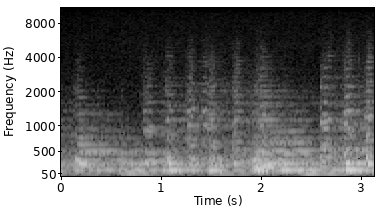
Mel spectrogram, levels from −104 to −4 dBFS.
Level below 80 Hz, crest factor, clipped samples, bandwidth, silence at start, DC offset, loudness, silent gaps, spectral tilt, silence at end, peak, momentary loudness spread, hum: -46 dBFS; 16 dB; under 0.1%; 4.3 kHz; 0 s; under 0.1%; -33 LUFS; none; -11 dB/octave; 0 s; -16 dBFS; 8 LU; none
